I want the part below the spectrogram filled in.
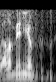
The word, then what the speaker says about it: aluminium: Well, the detoxing from chemtrails, basically you've got some, even though aluminium, I like to pronounce it the way the British do, aluminium is a light metal.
